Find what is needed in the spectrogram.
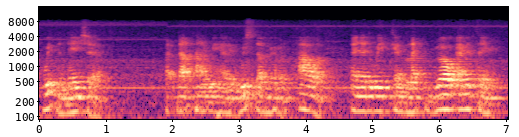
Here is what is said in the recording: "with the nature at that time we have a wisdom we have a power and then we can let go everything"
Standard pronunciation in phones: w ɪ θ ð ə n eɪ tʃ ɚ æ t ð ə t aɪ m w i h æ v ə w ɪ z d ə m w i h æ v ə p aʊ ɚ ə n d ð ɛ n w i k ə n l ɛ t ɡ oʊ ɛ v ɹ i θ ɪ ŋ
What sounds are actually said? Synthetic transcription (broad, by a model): w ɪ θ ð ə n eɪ ʃ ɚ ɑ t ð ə t aɪ m w i h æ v ə w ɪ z d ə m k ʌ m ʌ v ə p aʊ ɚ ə n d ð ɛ n w i k ə n l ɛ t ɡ oʊ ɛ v ɹ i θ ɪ ŋ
